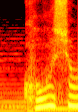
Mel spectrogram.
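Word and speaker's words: 工廠: 工場何ですか交渉交渉って読むんだへえうんあこれ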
